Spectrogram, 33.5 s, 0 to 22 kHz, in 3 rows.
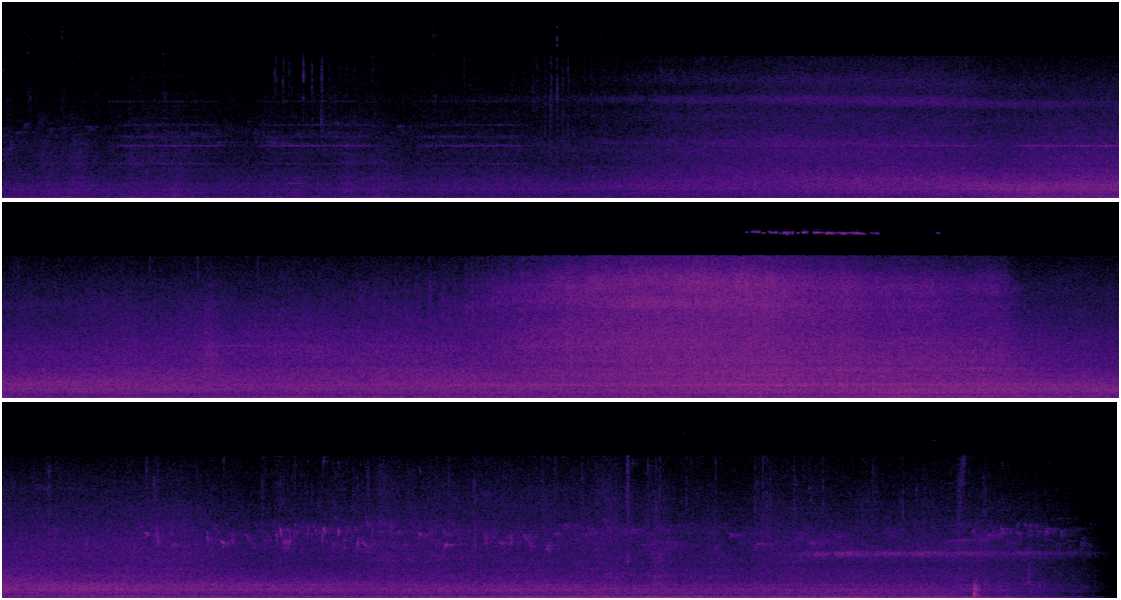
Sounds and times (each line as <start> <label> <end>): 0.0 train rijeka street 33.4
